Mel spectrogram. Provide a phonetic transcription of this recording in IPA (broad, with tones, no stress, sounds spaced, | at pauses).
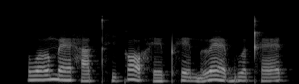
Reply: ʋ ɤː˧˥ m ɛː˧ h a˩˧ t̪ʰ i˩˧ k ɔː˥˨ h e˩ pʰ e˧˩ m ʋ ɛː˥˨ b u˧ ə̯ kʰ ɛː˧˥ t̚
